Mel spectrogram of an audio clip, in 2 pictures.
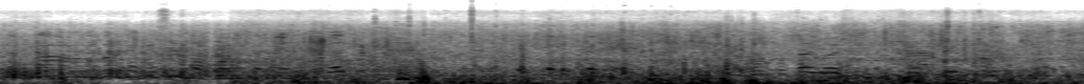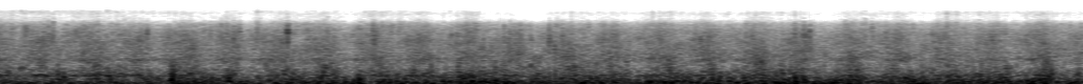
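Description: Bicycle tyres hum and rattle on a rough road.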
